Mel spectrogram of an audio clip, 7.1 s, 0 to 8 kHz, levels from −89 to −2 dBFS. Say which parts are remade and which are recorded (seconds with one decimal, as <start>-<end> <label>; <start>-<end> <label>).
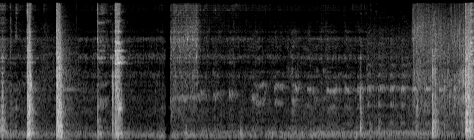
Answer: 0.0-0.6 remade; 0.6-1.2 recorded; 1.2-5.5 remade; 5.5-7.1 recorded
